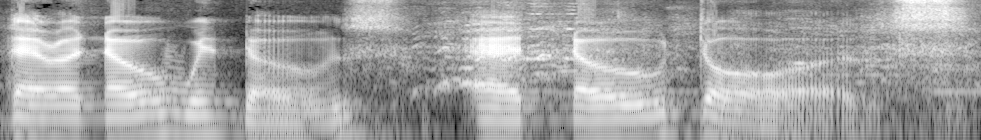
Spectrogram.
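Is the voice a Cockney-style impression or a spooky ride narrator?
spooky narrator. It uses a spooky theme-park narrator voice. "I didn't know you had an impression of the haunted house ride"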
